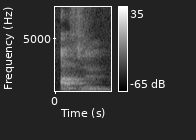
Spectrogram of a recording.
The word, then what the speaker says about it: afternoon: Afternoon. Afternoon. Afternoon. Afternoon. You see? Afternoon. Afternoon. That is the correct stress pattern. Okay? So when you see this word, the stress is on noon.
